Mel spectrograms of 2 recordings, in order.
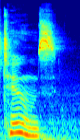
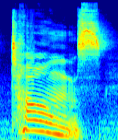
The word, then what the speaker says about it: tomes: me hunched over large tombs tomes I think it's tomes and I keep saying tombs it's tomes I did this I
